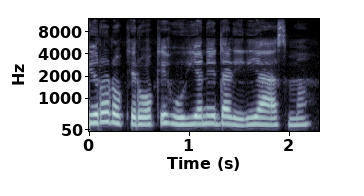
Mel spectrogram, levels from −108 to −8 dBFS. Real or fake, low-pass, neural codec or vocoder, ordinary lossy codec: real; none; none; none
